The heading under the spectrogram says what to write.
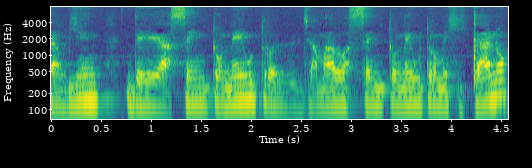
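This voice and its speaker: A man speaks at a fairly slow pace with a medium pitch and fairly even intonation. His tone is dark and mellow, and somewhat breathy. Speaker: acting school director. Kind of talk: interview host introduction.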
